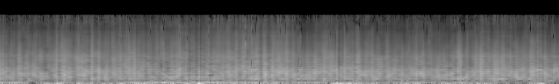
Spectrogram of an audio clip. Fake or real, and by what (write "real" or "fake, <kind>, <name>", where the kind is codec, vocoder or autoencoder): fake, vocoder, BigVGAN v2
